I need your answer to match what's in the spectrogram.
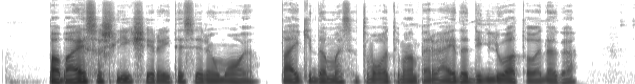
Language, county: Lithuanian, Kaunas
